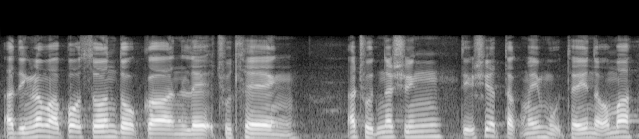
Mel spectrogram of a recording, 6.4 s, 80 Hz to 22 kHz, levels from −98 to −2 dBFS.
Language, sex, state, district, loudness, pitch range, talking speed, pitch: Mizo, male, Mizoram, Aizawl, -14 LUFS, 120-150 Hz, 185 wpm, 135 Hz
